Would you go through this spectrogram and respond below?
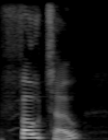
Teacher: in the word photo, the first part is said strong, so it has stress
